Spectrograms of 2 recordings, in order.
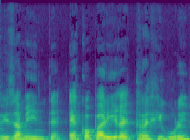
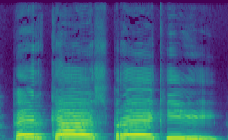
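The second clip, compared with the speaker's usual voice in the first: very high, long-drawn chanted cry; damned souls' retort; 12 semitones higher, much slower than usual. A narrator's reading. The other band of damned answering back, chanted retort. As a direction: stretch every vowel high, almost singing. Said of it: "E gli altri rispondevano".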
